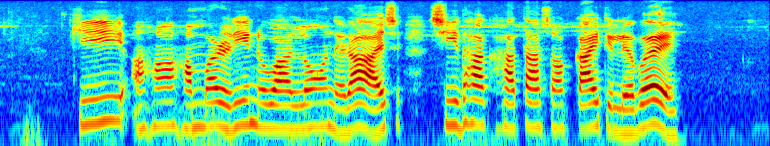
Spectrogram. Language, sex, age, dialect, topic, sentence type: Maithili, female, 46-50, Southern/Standard, banking, question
